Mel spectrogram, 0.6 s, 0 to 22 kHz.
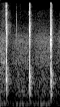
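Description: Three short, sharp taps on a weathered sandstone block of a historic facade give a hollow, brief knock centered near 1 kHz with almost no ring. The stone sounds hollow because it has separated from its base and formed a complete shell, with a visible crack and the piece even moving, so it must be replaced.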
